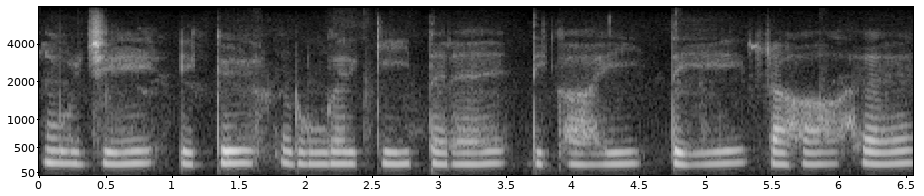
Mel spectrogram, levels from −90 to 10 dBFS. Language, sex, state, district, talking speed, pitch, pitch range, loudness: Hindi, female, Rajasthan, Jaipur, 80 wpm, 210 Hz, 205-220 Hz, -19 LUFS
